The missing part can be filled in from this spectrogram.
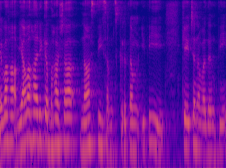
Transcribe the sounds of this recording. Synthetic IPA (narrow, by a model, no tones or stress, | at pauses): ɐʋɐɦaʋjaːʋɐɦaːɾikɐbʱaːʂaːnaːst̪isɐmskɾɪt̪ɐmḭt̪i | keːt͡ʃɐnɐʋɐd̪ɐnt̪i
